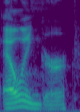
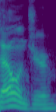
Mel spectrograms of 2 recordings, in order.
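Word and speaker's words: Ehlinger: Ellinger I then maybe I've been saying it wrong since his days I thought it was Jared too yeah I thought it was alinger but whatever I heard someone say Ellinger on this on like ESPN or something so it's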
